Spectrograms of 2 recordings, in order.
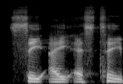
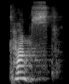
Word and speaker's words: cast: thing that's interesting is lin's pronunciation of c-a-s-t because lin's from the north of england and you say cast and i'm from the south of england and i say cast so two different pronunciations of the same word cast and cast we've got some more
